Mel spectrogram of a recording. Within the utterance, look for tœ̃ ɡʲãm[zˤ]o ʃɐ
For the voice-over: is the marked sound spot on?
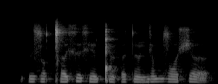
yes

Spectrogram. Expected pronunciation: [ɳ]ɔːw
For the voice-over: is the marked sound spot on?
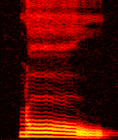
yes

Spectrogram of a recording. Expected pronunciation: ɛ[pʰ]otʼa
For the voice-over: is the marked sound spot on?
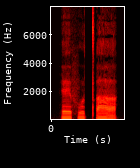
no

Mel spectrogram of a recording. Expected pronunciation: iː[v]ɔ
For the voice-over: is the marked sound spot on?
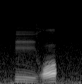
yes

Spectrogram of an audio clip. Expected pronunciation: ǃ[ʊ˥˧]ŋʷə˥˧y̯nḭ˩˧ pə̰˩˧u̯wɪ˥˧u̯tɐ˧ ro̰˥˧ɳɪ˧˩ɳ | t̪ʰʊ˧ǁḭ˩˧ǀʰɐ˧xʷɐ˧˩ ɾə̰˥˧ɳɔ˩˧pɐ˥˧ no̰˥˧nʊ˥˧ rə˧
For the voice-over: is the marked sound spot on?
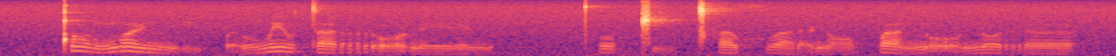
yes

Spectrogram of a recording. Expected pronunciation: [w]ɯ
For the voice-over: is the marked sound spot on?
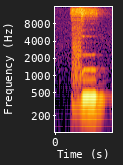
no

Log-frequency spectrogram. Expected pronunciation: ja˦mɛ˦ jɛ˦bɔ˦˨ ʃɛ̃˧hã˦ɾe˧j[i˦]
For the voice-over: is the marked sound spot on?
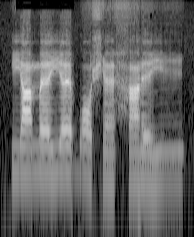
yes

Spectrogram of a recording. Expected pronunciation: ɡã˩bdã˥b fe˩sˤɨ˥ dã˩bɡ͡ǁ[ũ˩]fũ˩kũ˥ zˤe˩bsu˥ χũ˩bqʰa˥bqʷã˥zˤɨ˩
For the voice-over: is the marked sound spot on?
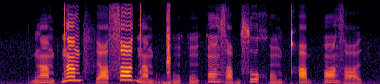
yes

